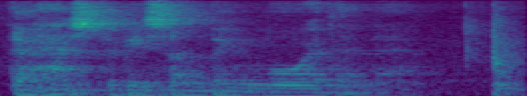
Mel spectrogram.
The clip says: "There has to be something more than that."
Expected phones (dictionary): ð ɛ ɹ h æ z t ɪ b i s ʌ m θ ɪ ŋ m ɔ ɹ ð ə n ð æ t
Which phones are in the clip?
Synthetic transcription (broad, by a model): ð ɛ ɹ h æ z t ɪ b i s ʌ m θ ɪ ŋ m ɔ ɹ ð ə n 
